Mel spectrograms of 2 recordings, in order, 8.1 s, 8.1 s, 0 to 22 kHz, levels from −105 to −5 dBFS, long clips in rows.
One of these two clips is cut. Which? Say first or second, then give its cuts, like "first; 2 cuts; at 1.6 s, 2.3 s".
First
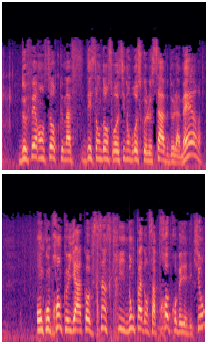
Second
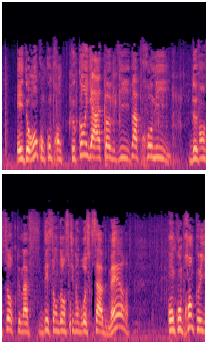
second; 6 cuts; at 1.2 s, 2.6 s, 3.9 s, 5.4 s, 5.9 s, 6.2 s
